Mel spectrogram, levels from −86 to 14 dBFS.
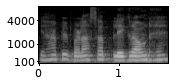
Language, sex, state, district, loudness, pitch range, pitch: Hindi, female, Bihar, Begusarai, -25 LUFS, 170-190 Hz, 180 Hz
